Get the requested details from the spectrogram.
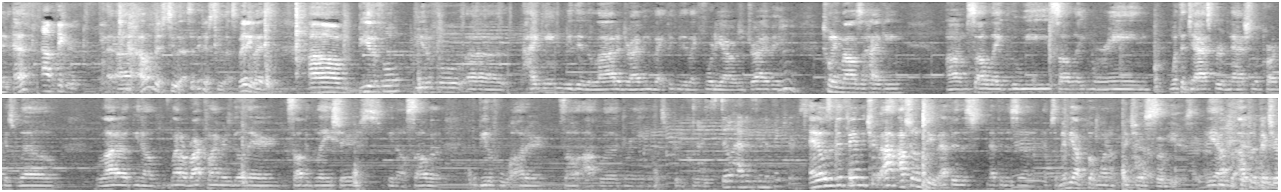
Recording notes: Disclaimer: We had some technical difficulty with the audio during the production of this podcast. Our apologies for the audio quality in this particular podcast episode.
